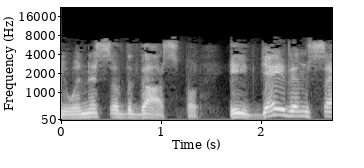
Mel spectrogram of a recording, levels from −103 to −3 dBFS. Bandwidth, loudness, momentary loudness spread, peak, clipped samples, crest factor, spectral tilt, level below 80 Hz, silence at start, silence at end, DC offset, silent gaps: 7.8 kHz; -18 LUFS; 11 LU; -4 dBFS; under 0.1%; 16 dB; -4.5 dB/octave; -58 dBFS; 0 s; 0 s; 0.2%; none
